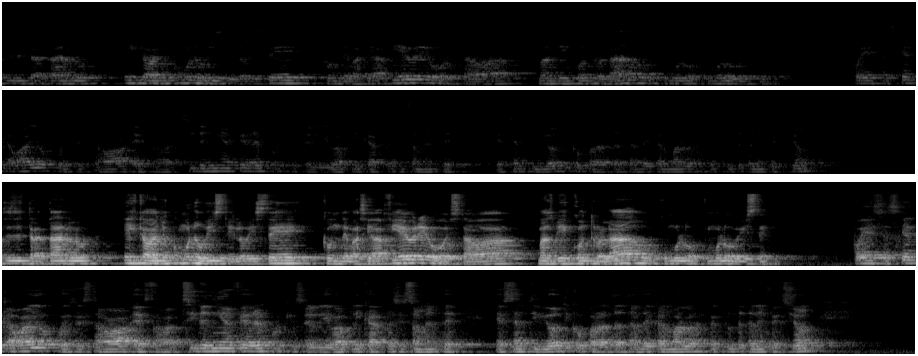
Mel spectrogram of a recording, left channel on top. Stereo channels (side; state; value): left; quieter; 24.5 dB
